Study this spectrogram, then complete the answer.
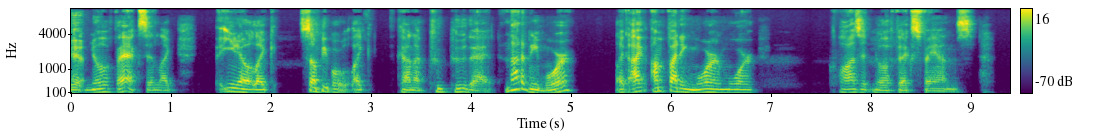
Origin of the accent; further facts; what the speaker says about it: Philadelphia, Pennsylvania, United States; moved away; also born or lived in East Bay, California; I'm from Philadelphia.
